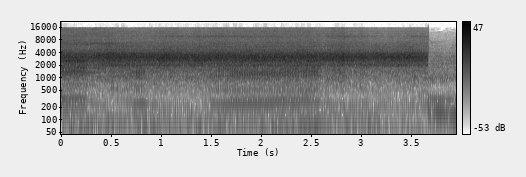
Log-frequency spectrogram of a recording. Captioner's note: engine revving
